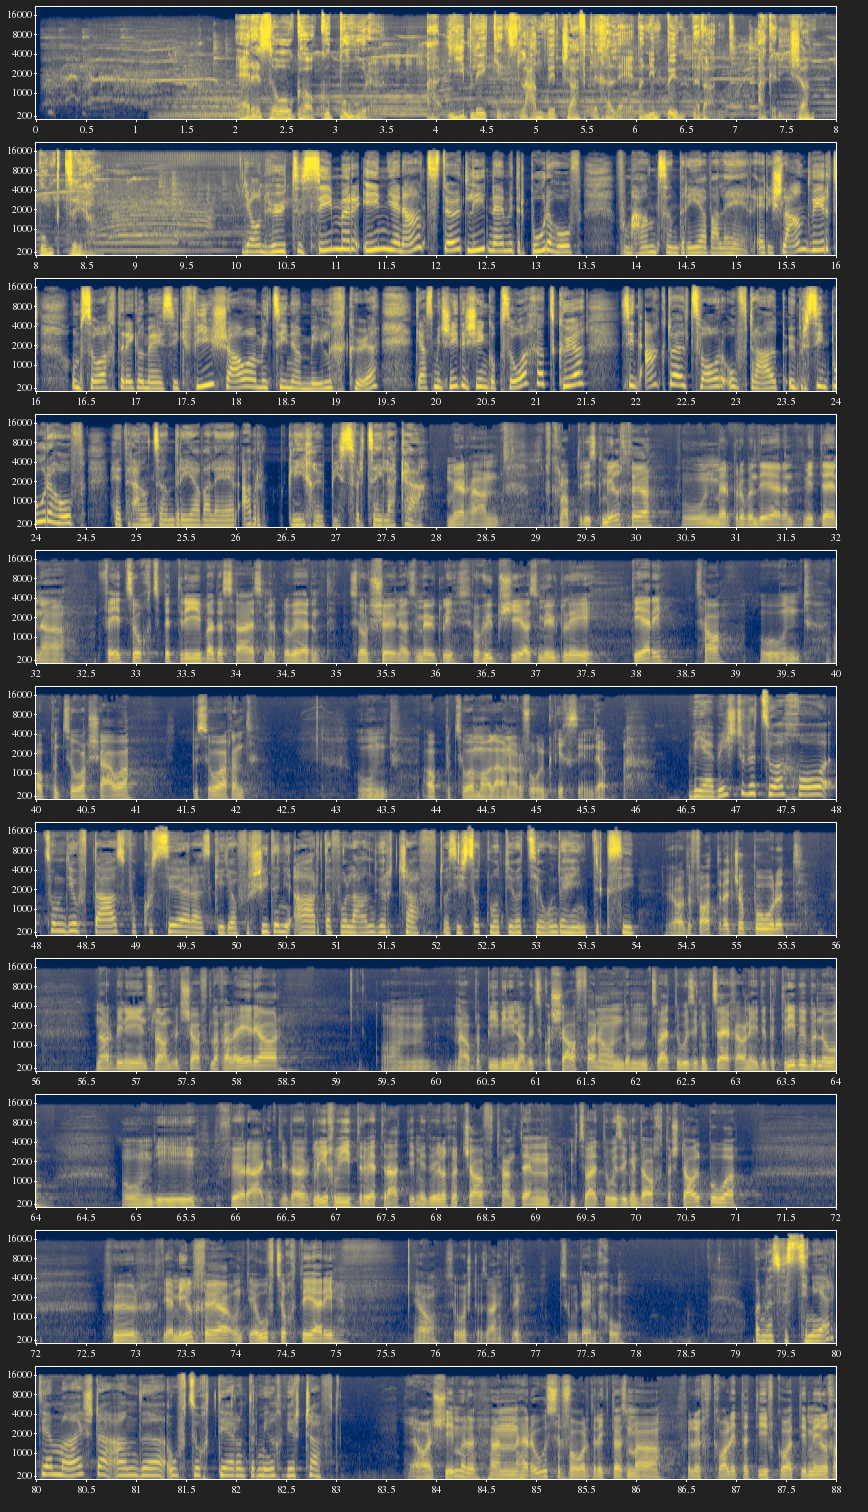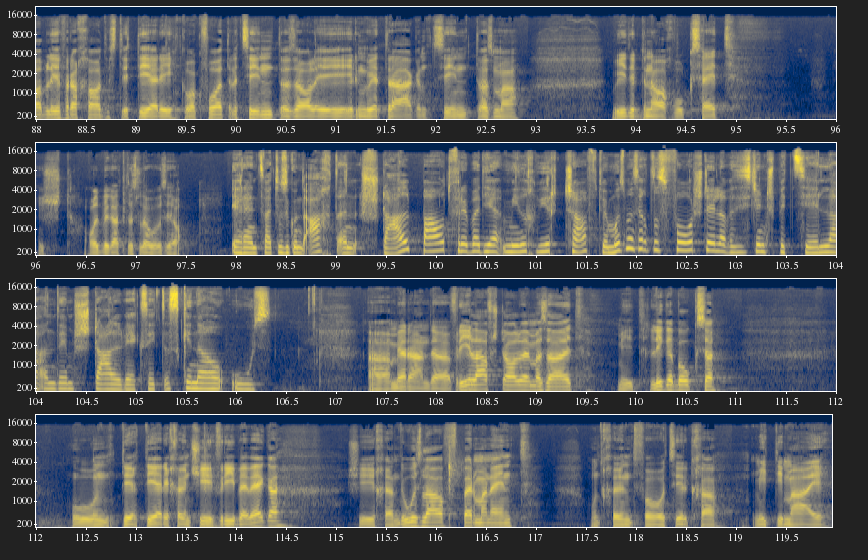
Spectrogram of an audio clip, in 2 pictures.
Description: Zu Besuch auf einem Tierzuchtbetrieb in Jenaz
